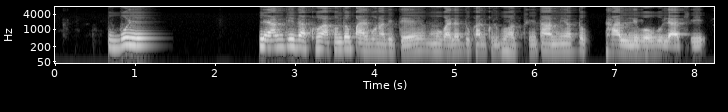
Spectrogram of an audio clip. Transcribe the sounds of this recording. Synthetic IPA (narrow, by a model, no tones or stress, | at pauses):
bul | leamkid̪ɛkʰoɛkʰont̪opaeɾbonad̪it̪emobajleɾd̪ukankʰulboɦɔk̚t͡ɕʰit̪aamiɔkt̪o | ɦalːibobuleat͡ɕʰi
